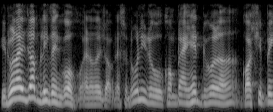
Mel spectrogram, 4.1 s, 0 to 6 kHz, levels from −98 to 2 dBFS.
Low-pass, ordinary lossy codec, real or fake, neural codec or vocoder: 5.4 kHz; none; fake; codec, 16 kHz, 4 kbps, FunCodec, trained on Chinese and English, 50 frames a second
